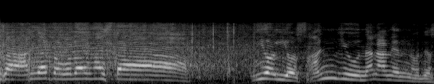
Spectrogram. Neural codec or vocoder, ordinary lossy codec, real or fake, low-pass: codec, 24 kHz, 3.1 kbps, DualCodec; none; fake; 7.2 kHz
